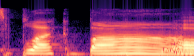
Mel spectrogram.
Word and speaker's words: Blackburn: Am I saying that right? – I think it's Blackburn.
